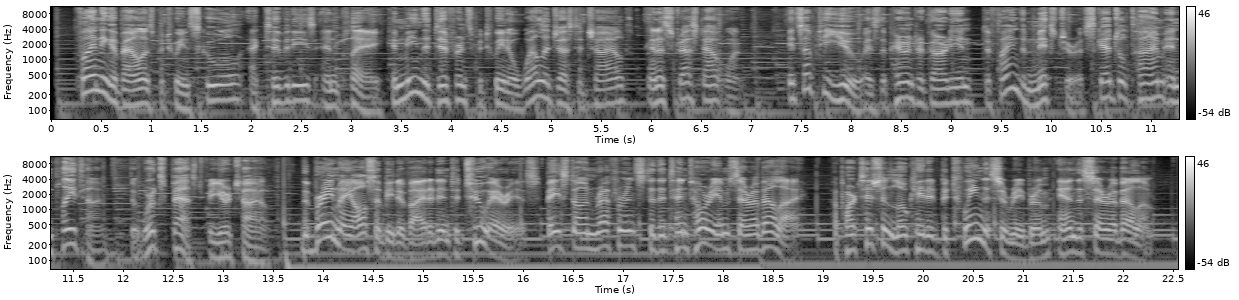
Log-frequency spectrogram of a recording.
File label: voice over actor medical narration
